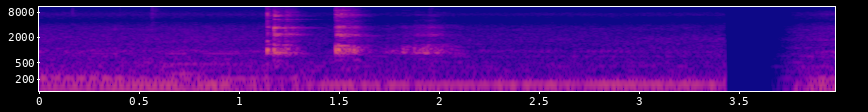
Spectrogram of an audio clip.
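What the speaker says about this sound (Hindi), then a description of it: "ढक के रख देंगे इसको" Two sharp metallic clinks ring out as a utensil is set over a pan of matar paneer simmering on low heat, over a steady low background hum.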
